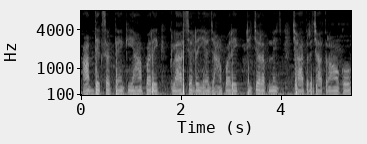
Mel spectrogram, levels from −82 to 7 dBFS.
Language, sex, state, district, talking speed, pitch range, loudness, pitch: Hindi, male, Chhattisgarh, Raipur, 220 wpm, 105-115 Hz, -26 LUFS, 110 Hz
